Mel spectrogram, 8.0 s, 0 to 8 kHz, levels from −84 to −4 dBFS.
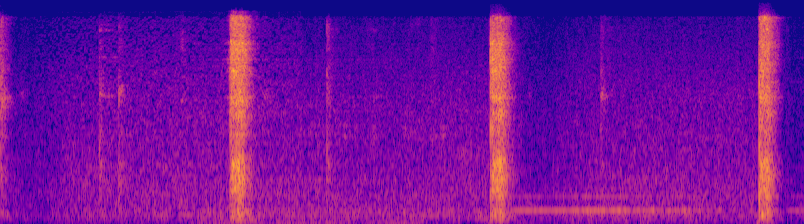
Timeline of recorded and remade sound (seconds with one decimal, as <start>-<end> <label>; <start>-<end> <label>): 0.0-1.9 recorded; 1.9-4.2 remade; 4.2-8.0 recorded

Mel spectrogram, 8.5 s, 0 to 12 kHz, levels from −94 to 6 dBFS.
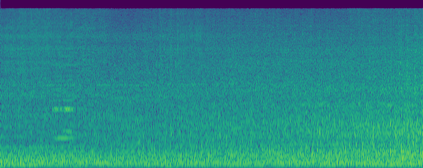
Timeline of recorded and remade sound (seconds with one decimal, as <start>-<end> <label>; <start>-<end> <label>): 0.0-1.5 remade; 1.5-3.5 recorded; 3.5-4.2 remade; 4.2-8.5 recorded

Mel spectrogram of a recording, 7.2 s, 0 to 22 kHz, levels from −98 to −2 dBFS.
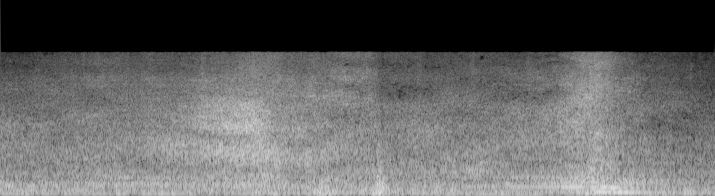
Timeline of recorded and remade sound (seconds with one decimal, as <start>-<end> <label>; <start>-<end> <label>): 0.0-0.7 recorded; 0.7-1.7 remade; 1.7-7.2 recorded

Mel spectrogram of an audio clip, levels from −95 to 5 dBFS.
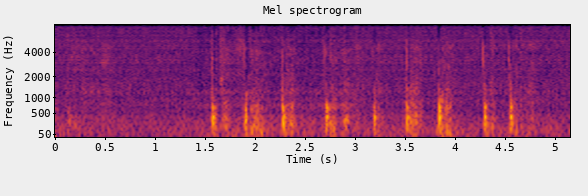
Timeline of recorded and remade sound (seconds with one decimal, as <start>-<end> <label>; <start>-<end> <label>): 0.0-1.4 recorded; 1.4-3.0 remade; 3.0-5.2 recorded

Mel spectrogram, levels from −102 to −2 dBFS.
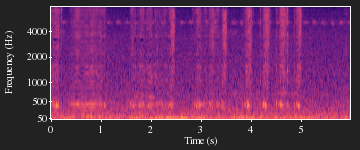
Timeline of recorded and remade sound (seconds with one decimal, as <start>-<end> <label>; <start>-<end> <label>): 0.0-0.4 recorded; 0.4-1.0 remade; 1.0-6.0 recorded

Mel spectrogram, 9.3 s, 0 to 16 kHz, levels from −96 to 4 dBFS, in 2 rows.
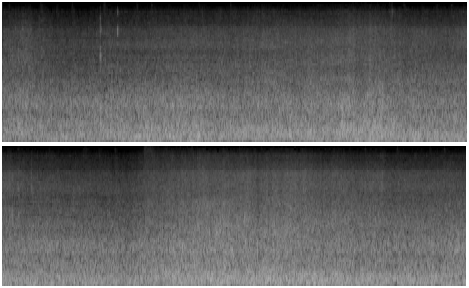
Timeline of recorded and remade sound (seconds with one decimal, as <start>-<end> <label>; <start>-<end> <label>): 0.0-2.8 recorded; 2.8-3.7 remade; 3.7-9.3 recorded

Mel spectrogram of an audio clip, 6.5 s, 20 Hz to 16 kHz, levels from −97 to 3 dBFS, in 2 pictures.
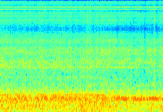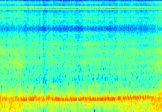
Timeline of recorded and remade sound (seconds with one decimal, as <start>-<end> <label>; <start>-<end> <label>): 0.0-1.1 remade; 1.1-2.3 recorded; 2.3-4.3 remade; 4.3-4.8 recorded; 4.8-5.3 remade; 5.3-6.5 recorded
